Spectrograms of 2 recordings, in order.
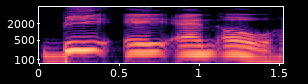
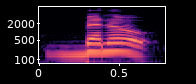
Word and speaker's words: Bano: Bano or you suck you suck at something b a n o are you going to write it down here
